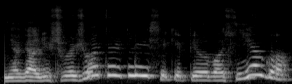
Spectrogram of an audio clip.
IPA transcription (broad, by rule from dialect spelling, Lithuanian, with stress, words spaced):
nʲɛˈɡɑːlʲɪ ɪʃʋɐˈʒʲuɔt ɐrkˈlʲiːs ɪkʲɪ ˈpʲɪlˠʋoː ˈsʲnʲiɛɡoː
